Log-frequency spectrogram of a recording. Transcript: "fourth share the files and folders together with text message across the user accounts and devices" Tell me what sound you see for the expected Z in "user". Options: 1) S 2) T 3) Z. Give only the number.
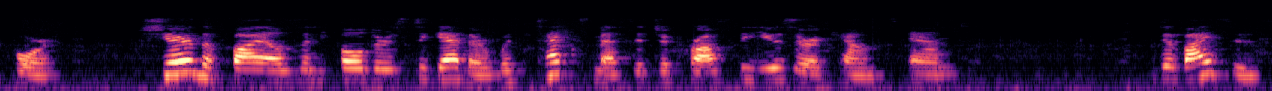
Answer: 3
